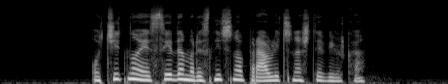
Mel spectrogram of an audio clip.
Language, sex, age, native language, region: Slovenian, female, 30-49, Slovenian, Central Slovenia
